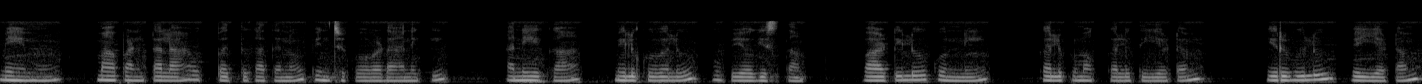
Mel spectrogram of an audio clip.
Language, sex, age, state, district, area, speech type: Telugu, female, 45-60, Andhra Pradesh, West Godavari, rural, spontaneous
